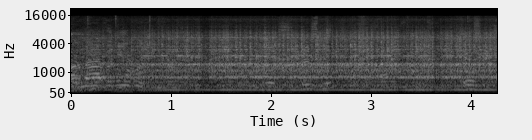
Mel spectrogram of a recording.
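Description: A potter's wheel motor running with a steady hum that sets in about a second in, under faint voices.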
